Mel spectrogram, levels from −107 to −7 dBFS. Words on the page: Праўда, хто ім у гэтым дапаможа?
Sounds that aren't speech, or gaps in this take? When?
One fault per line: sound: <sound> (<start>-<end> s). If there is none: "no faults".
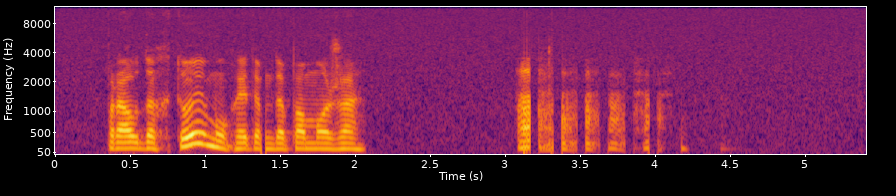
sound: dropout (1.4-1.4 s)
sound: laugh (3.1-4.2 s)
